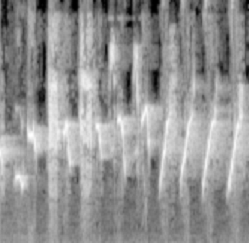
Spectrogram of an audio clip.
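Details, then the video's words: Small bird song used as a master recording for teaching contest cage birds to copy other birds: sharp, high chirps, then a run of rising whistled notes about four per second, bright and clean, no other sounds. "Suara BURUNG KECIL !!! MASTERAN BURUNG KECIL TEMBAKAN TAJAM DAN SUPER PEDAS"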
